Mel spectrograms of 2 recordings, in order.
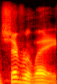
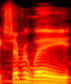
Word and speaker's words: Chevrolet: the time like in Chevrolet Chevrolet is a French name even though it's an American company that's why the T at the end is silent so I figured it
